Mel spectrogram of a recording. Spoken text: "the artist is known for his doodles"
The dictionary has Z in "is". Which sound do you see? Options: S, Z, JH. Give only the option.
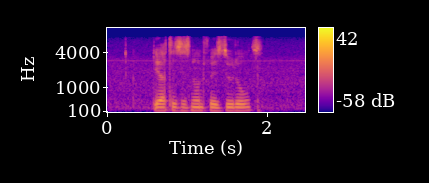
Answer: Z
